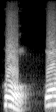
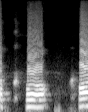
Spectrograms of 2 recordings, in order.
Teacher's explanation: क में बहुत कम हवा निकलेगा। जैसे ही आप बोलिएगा ख से मुंह से हवा बहुत ज्यादा निकलता है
